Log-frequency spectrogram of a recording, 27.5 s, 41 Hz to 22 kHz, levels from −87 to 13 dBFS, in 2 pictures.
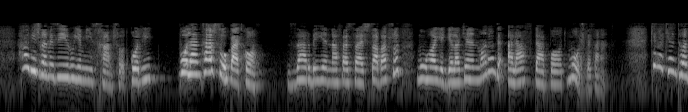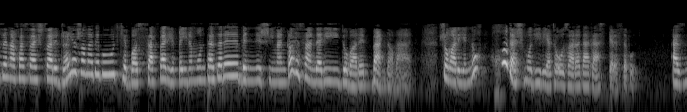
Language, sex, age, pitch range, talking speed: Persian, female, 40-59, 225-305 Hz, 110 wpm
